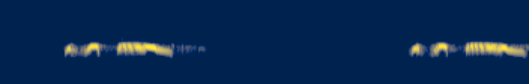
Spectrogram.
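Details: Spotted dove call for getting other doves to respond, heard twice: a pair of short rising notes followed by a sustained, slightly falling coo, with silence between phrases.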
